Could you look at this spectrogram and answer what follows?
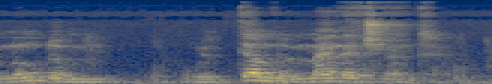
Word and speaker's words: management: et que en fait ce terme de management est à prononcer à la française donc plutôt management ça c'est le petit anecdote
